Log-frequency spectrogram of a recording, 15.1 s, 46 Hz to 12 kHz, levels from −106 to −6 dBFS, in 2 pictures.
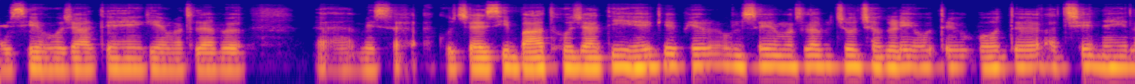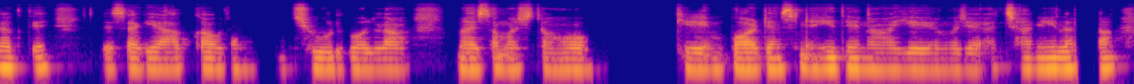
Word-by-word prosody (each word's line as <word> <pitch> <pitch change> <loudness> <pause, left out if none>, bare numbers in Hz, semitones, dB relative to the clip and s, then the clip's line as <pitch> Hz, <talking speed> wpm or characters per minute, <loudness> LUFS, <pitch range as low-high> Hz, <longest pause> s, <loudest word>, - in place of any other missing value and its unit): ऐसे 120 +2 +7
हो 125 -1 -2
जाते 130 0 -3
हैं 130 0 -2
कि 130 -1 -3
मतलब 120 0 -3 0.6
अ, 120 +1 -11
मिस 125 +1 +2 0.3
कुछ 130 +2 +1
ऐसी 130 +2 +7
बात 135 +1 +5
हो 140 - +3
जाती 135 +2 +3
है 145 +2 +5
कि 170 +2 0
फिर 165 0 +1
उनसे 160 -1 +4
मतलब 155 0 0
जो 155 - +4
झगड़े 145 -1 +2
होते 145 +1 -6
हैं, 145 - -4
वो 145 - -17
बहुत 140 +1 -1
अच्छे 150 +1 +2
नहीं 145 0 +1
लगते, 140 0 -2 0.4
जैसा 125 0 0
कि 130 +1 -4
आपका 125 0 -4
उदाहरण, 125 0 -9 0.3
झूठ 130 -1 -2
बोलना। 125 0 -3 0.4
मैं 125 0 0
समझता 125 0 0
हूँ 125 0 -4 0.6
के 125 -1 -2
इम्पॉर्टेंस 125 +1 +3
नहीं 130 +1 -1
देना, 130 -1 -3
ये 120 0 -4
मुझे 120 0 -8
अच्छा 130 +1 0
नहीं 130 +1 0
लगता 130 0 -2
130 Hz, 180 wpm, -32 LUFS, 125-145 Hz, 0.6 s, ऐसे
